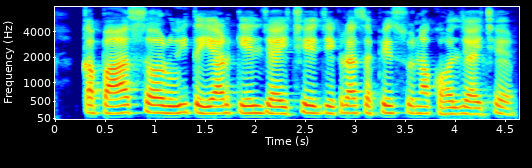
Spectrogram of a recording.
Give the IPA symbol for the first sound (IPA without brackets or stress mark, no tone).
k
